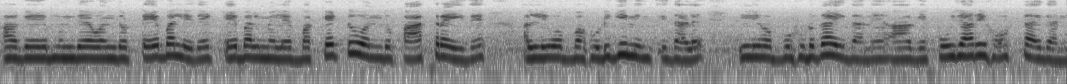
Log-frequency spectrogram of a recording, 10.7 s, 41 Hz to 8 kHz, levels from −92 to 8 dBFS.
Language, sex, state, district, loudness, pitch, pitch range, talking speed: Kannada, female, Karnataka, Dharwad, -15 LUFS, 210 Hz, 200-225 Hz, 125 wpm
